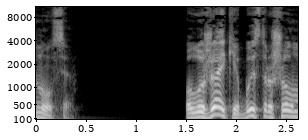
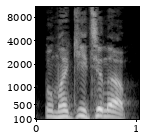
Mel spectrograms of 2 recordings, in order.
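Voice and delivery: pleading cry; 5 semitones higher than usual. A narrator's reading. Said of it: "умоляюще закричал".

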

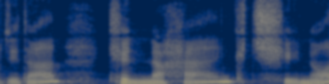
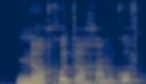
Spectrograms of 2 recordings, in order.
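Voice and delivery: ordinary delivery

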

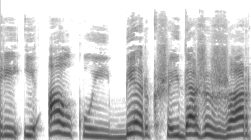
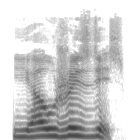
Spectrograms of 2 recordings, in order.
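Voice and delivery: lower, slow, smooth man's voice; low velvet male voice; 3 semitones lower, slower than usual. A narrator's reading. Mayor arrives behind the heroine, low velvet male voice. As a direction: announce yourself calmly and low. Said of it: "низкий бархатный голос мужчины".

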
